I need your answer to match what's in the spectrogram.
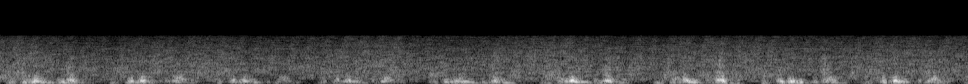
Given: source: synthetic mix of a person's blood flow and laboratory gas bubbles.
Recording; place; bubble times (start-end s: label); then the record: Doppler ultrasound of blood flow; precordium
no bubbles
From the record:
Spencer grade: 0 (complete lack of bubble signals)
